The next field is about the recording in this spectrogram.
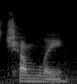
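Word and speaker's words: Cholmondeley: not have thought that the way to pronounce that is Chumley I'm going to be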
